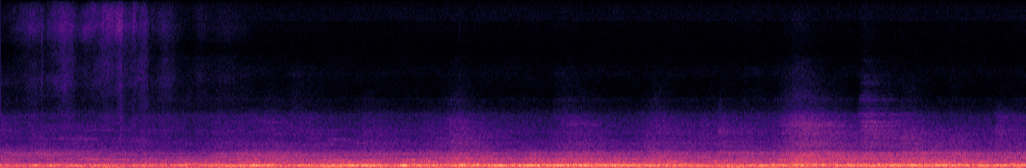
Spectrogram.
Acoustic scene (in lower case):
restaurant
